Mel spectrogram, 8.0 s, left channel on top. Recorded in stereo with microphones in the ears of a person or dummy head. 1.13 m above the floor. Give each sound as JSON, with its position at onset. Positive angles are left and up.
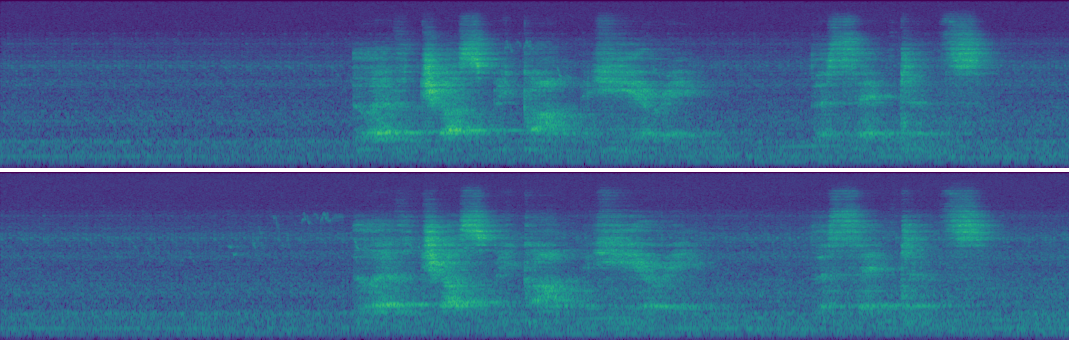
{"t": 2.6, "sound": "whispering", "side_deg": 30, "distance_m": 0.8}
